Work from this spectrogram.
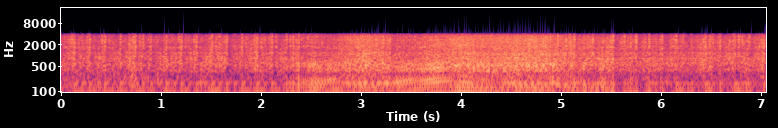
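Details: VW air-cooled "new" replacement engine after carb cleaning and jet replacement, still on break-in oil, with a quieter new exhaust. Steady air-cooled idle chatter with a brief smooth rise in revs and no stumbling. Normal idle.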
